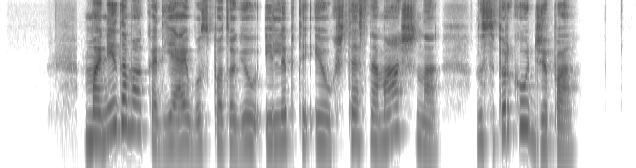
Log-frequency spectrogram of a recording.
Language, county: Lithuanian, Šiauliai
